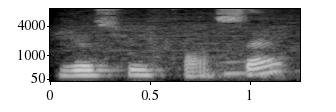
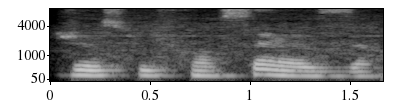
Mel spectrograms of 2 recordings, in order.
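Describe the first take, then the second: First: Français ending on a rising è; slowly, français with no S sounded; silent final S. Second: Française drawn out to a final z; very slowly, voice the z closing française; sounded final consonant. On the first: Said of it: "Le S est une lettre muette". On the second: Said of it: "on prononce la dernière consonne". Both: Shown as a demonstration.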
